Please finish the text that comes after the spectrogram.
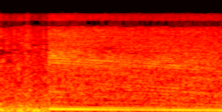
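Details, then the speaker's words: Toyota Vios engine after throttle body cleaning, restarted and tested: catches within a second and settles into a smooth, even low idle, no shaking or misfire. Spark plugs and ignition coil were fine, MAP sensor cleaning hadn't helped; dirty throttle body was the cause. "So ayun mga bossing, nakita nyo naman no, tahimik na, hindi na nanginginig yung kanyang makina."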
